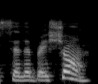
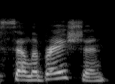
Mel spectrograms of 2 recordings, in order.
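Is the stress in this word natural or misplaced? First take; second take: misplaced; natural. First: The stress falls on another unexpected syllable. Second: The stress falls on the natural syllable. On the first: Someone who does not know English says it. The speaker calls it wrong. "or they might say celebration" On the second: A fluent English speaker says it. The speaker calls it right. "I might say celebration"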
